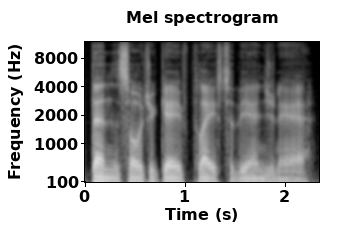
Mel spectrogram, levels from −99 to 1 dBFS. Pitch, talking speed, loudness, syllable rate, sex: 90 Hz, 205 wpm, -20 LUFS, 5.6 syllables/s, male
